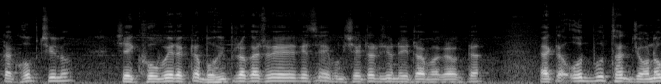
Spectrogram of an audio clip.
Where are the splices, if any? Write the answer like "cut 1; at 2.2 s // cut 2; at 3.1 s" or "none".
none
